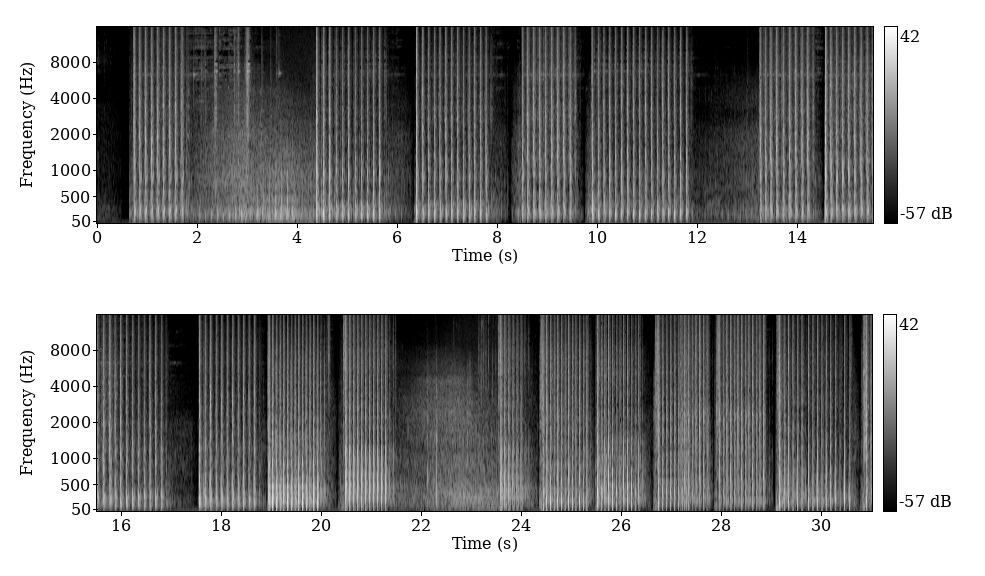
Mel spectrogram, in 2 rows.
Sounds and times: rifles 4.4 - 12.0
rifles 13.2 - 21.6
machine guns 17.6 - 21.5
rifles 23.5 - 31.0
machine guns 23.6 - 31.0

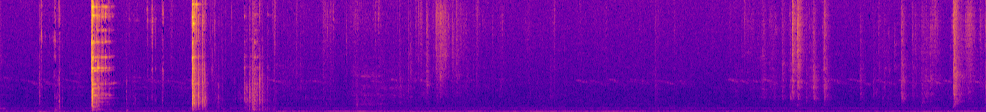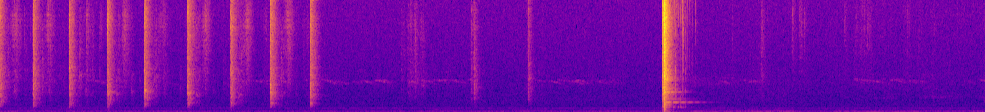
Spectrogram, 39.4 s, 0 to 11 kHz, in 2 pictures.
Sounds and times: plinking some soda cans 33.0 - 33.6

